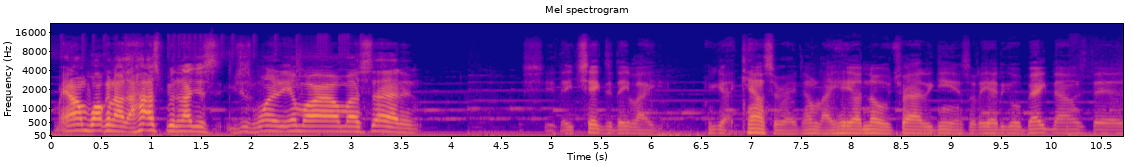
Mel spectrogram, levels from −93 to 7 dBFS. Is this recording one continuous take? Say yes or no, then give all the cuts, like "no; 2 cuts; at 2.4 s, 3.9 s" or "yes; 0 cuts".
yes; 0 cuts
